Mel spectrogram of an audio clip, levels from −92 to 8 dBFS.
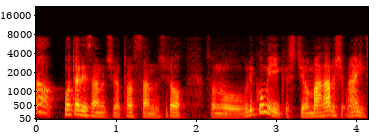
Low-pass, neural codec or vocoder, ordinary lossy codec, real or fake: none; codec, 16 kHz, 0.4 kbps, LongCat-Audio-Codec; none; fake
